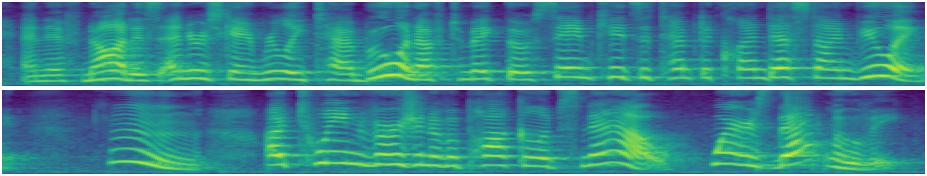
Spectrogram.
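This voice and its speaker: High-pitched woman reviewing movies. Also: a bit bright. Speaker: movie review show host. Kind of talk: opinionated movie review commentary.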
